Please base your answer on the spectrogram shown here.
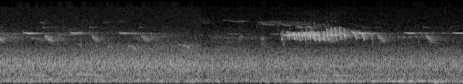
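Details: A great tit on a spring Sunday morning in Basingstoke, Hampshire, UK, where territories are forming, gives a harsh, buzzy chirr over scattered high chirps from other small birds, possibly long-tailed tits, with steady outdoor background noise.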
